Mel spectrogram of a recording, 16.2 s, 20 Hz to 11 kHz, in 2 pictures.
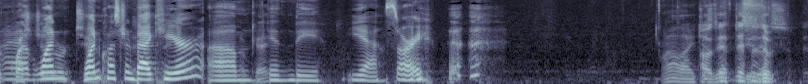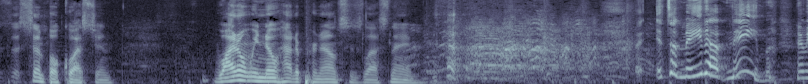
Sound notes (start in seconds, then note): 5.3 chuckles; 12.2 audience laughs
